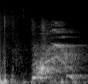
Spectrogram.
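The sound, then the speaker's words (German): A single short sneeze: a sharp, explosive burst of breath with a brief voiced, slightly nasal tail that fades quickly. No one speaks. “Oder war das ein Hüsterchen? Das war ein Nieser.”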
